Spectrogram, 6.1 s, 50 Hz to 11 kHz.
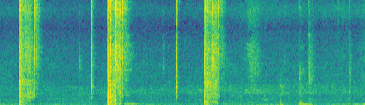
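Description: An Umarex Glock 17 Gen 5 gas-powered pellet pistol fires three sharp, close shots about a second and a half apart, with small clicks and faint mechanical ticks between them in a quiet setting.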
